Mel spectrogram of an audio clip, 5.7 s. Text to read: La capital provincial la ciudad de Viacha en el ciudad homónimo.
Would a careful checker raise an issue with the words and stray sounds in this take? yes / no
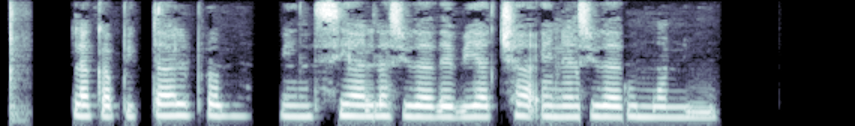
yes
